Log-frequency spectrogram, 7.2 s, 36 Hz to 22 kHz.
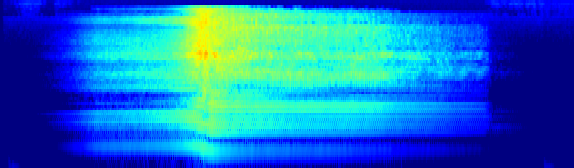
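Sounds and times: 
cruiser motorcycle passing by: 0:00.7 - 0:06.2.

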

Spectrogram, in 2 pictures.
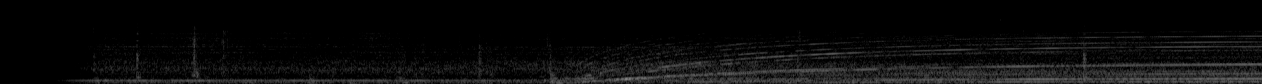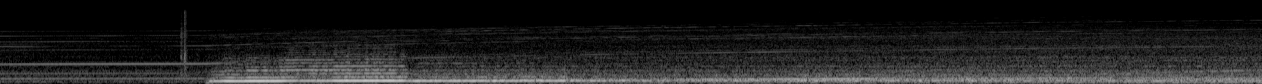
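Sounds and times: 
helicopter engine starting heard from cockpit: 0:05.5 - 0:25.2.

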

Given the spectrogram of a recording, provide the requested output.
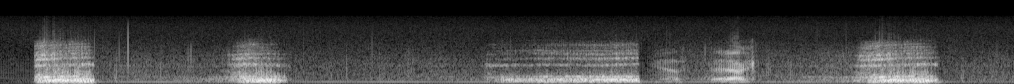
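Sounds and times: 
leopard snarl in a jungle: 0:00.4 - 0:01.0, 0:02.0 - 0:02.9, 0:04.8 - 0:07.6, 0:08.2 - 0:09.5.

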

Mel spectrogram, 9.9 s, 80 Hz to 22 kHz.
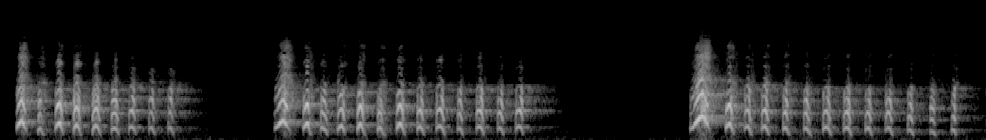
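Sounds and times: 
funny evil laugh: 0:00.2 - 0:02.0, 0:02.8 - 0:05.6, 0:06.9 - 0:09.8.

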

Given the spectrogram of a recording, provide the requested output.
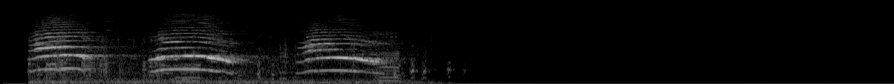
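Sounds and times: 
fowl crying: 0:00.3 - 0:04.3.

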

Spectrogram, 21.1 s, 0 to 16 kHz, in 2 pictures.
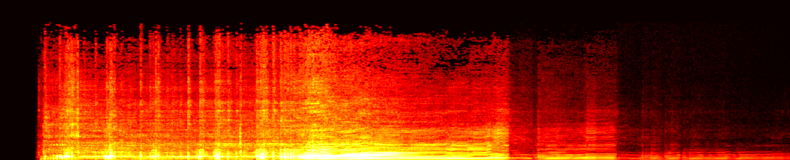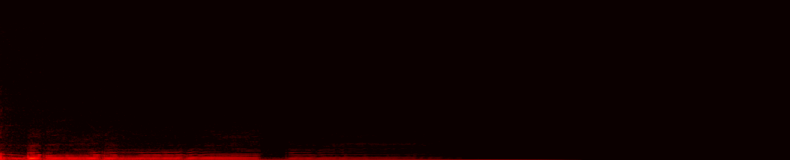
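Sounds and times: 
motorbike driving away: 0:00.5 - 0:15.3.

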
